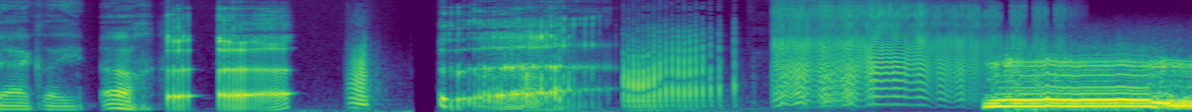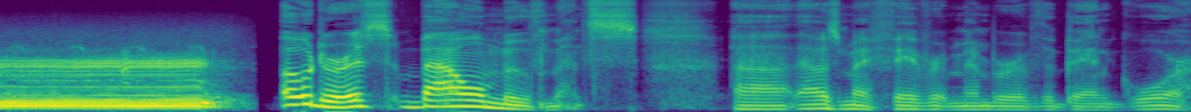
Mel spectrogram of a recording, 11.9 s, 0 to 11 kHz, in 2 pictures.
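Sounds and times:
speech: 0.0 - 1.5, 4.9 - 5.4, 7.5 - 11.9
burp sound effects: 0.8 - 4.0, 4.9 - 7.3.

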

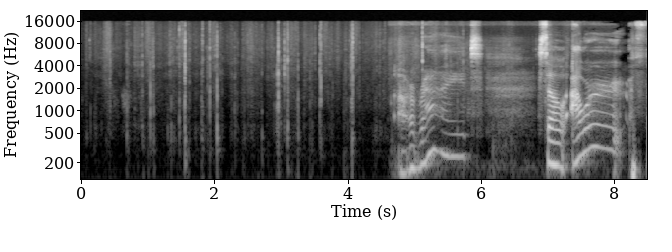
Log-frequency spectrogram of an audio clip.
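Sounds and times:
deck of affirmation cards being shuffled: 0.0 - 5.9
speech: 4.8 - 6.1, 7.0 - 8.4.

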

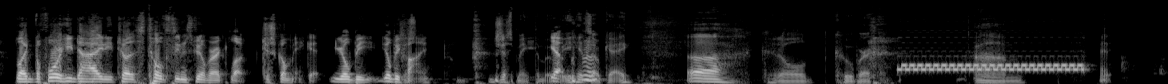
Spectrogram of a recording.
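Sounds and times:
speech: 0.2 - 9.1, 9.8 - 10.3
phone electronic ringtone: 9.0 - 11.0.

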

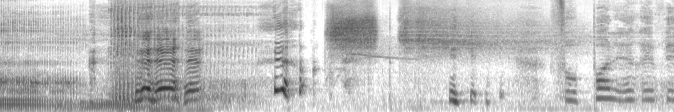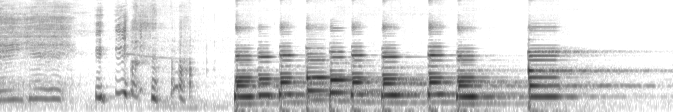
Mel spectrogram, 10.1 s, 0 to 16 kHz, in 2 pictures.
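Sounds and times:
person imitating a snore: 0.0 - 2.1
speech: 1.0 - 2.7, 3.4 - 8.9.

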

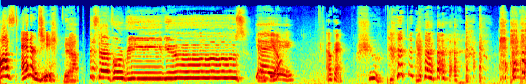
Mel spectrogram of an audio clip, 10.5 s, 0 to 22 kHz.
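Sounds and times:
speech: 0.4 - 9.4
laughter: 7.8 - 9.3, 10.0 - 10.5
person coughing: 9.0 - 10.5.

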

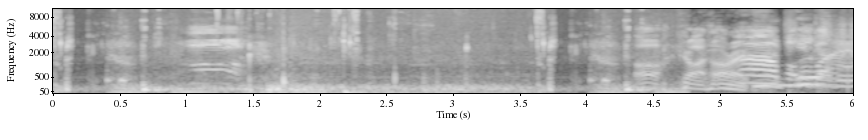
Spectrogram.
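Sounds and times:
loud open-mouthed chewing with wet smacking: 0.0 - 4.8
speech: 4.2 - 5.9.

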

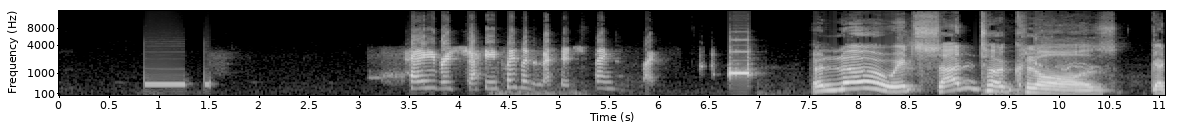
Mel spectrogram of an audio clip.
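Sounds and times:
speech: 3.6 - 5.7, 7.5 - 11.0
telephone dialing tones from a phone: 6.6 - 7.0.

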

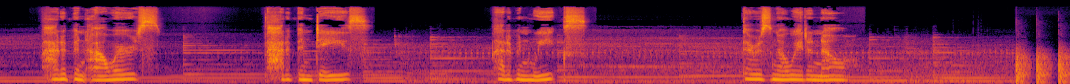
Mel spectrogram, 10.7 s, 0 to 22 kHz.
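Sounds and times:
speech: 0.4 - 1.6, 2.7 - 3.8, 4.9 - 5.9, 7.4 - 8.6
sharp knocks on a door: 10.2 - 10.6.

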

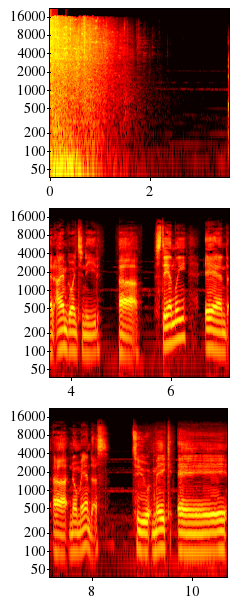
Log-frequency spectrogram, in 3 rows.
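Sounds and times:
loud explosion: 0.0 - 1.7
speech: 3.6 - 10.7.

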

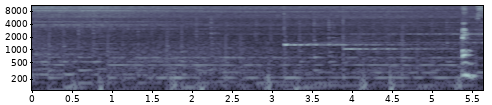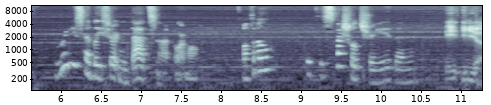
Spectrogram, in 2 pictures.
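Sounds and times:
low droning hum: 0.0 - 9.3
heartbeat thumping: 0.4 - 1.1, 1.7 - 9.4
speech: 6.2 - 11.2.

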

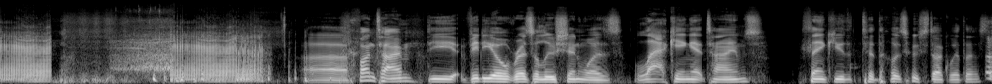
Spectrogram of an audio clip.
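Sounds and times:
loud buzzy fart sound effect: 0.0 - 3.2
speech: 3.6 - 9.9.

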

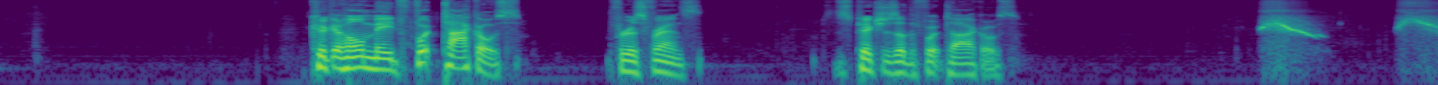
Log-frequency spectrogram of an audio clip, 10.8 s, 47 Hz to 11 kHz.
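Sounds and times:
speech: 2.4 - 4.0, 4.6 - 5.3, 6.3 - 7.7, 9.5 - 9.7
person whistling an impressed whistle: 9.4 - 10.7.

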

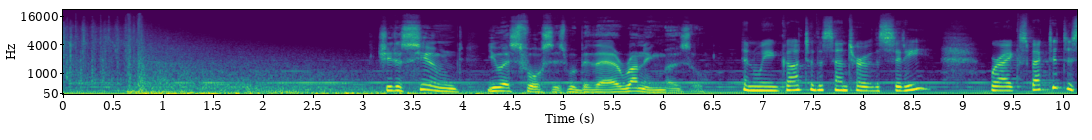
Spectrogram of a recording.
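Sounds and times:
rapid gunfire: 0.0 - 0.9
rumbling noise of gunfire: 0.6 - 6.0
speech: 3.2 - 10.1.

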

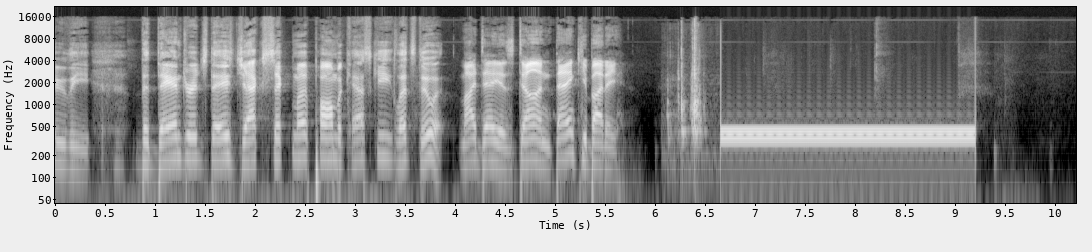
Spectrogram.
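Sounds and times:
speech: 0.0 - 6.3
telephone dial tone after hanging up: 6.7 - 9.2.

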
